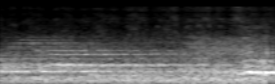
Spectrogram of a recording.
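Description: Curling brooms sweeping the ice ahead of a sliding stone, over a steady hum.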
